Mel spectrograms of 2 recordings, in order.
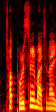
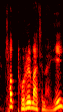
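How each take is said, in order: First: An s sound links into the particle: dolseul. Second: No s sound; the particle links plainly: doreul. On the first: The speaker calls it wrong. "이렇게 발음하는 경우 없죠" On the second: The speaker calls it right. "이런 식으로 발음하기 때문에"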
